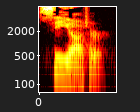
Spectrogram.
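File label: "sea otter", English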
